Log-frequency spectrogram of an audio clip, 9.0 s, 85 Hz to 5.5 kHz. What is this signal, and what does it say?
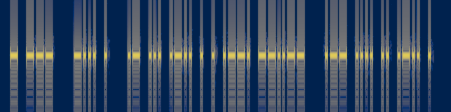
Morse code, heard as a keyed tone, about 25 wpm, 700 Hz. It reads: TO BE ASLEEP, WHILE
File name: Pinocchio / Pinocchio ch8 20 25 ik1hge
